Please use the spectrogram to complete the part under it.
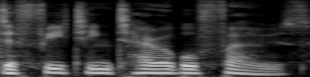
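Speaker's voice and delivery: plain reading voice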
